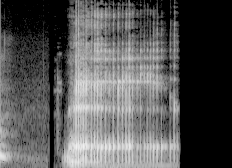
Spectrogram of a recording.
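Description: A man's loud, drawn-out burp lasting about a second, starting about half a second in and cutting off abruptly.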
